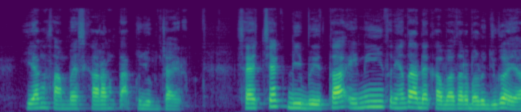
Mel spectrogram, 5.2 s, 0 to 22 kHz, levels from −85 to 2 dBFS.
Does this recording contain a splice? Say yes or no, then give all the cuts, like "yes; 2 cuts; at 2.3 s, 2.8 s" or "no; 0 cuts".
no; 0 cuts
